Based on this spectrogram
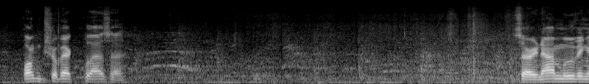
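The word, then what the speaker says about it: Boeng Trabek: So the bong is spelled weird. I forget how to do it. B-O-E-N-G or B-E-O. I think B-O-E-N-G. B-O-E-N-G and then Trebek, like Alex Trebek. Bong Trebek Plaza.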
